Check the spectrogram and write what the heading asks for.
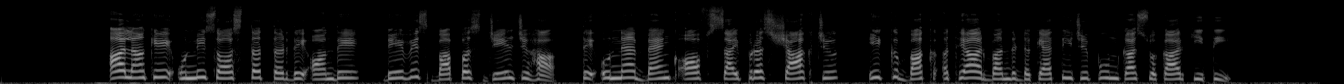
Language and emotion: Dogri, neutral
